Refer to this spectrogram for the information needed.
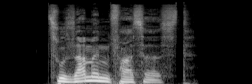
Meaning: second-person singular dependent subjunctive I of zusammenfassen
- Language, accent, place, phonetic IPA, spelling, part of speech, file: German, Germany, Berlin, [t͡suˈzamənˌfasəst], zusammenfassest, verb, De-zusammenfassest.ogg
